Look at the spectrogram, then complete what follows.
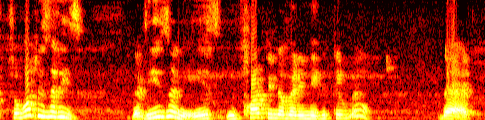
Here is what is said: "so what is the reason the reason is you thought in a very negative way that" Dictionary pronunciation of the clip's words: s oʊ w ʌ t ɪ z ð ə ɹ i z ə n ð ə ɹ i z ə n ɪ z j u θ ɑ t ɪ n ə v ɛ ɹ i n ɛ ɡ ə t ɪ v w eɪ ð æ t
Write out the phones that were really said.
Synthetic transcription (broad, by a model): s oʊ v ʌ t ɪ z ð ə ɹ i z ə n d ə ɹ i z ə n ɪ z j u f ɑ t ɪ n ə v ɛ ɹ i n ɛ ɡ ə t ɪ v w eɪ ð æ t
